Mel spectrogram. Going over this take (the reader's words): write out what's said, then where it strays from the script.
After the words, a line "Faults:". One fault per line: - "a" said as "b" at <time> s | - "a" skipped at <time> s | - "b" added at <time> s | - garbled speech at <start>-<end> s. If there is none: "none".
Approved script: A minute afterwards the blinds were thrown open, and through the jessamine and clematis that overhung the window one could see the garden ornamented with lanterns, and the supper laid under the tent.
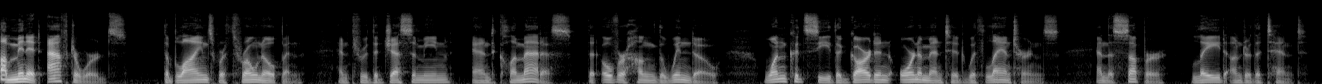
A minute afterwards the blinds were thrown open, and through the jessamine and clematis that overhung the window one could see the garden ornamented with lanterns, and the supper laid under the tent.
Faults:
none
